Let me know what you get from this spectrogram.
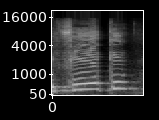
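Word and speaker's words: fake: ई हो क्या हो जब किसी वर्ड के अंत में ई हो लास्ट में हो तो ई का उच्चारण नहीं होता है जब किसी वर्ड के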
